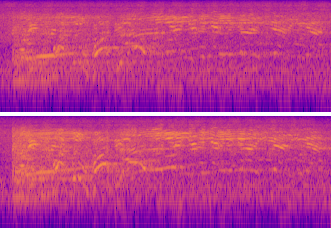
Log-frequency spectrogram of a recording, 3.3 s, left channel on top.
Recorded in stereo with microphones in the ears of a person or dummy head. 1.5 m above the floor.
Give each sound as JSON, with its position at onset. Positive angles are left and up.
{"t": 0.1, "sound": "a shout", "side_deg": -25, "distance_m": 0.6}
